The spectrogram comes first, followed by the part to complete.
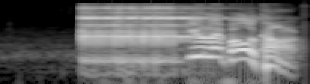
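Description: A quiz contestant's electronic buzzer sounds suddenly about half a second in, a steady multi-pitched tone lasting under a second, signalling that a player has buzzed in to answer.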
